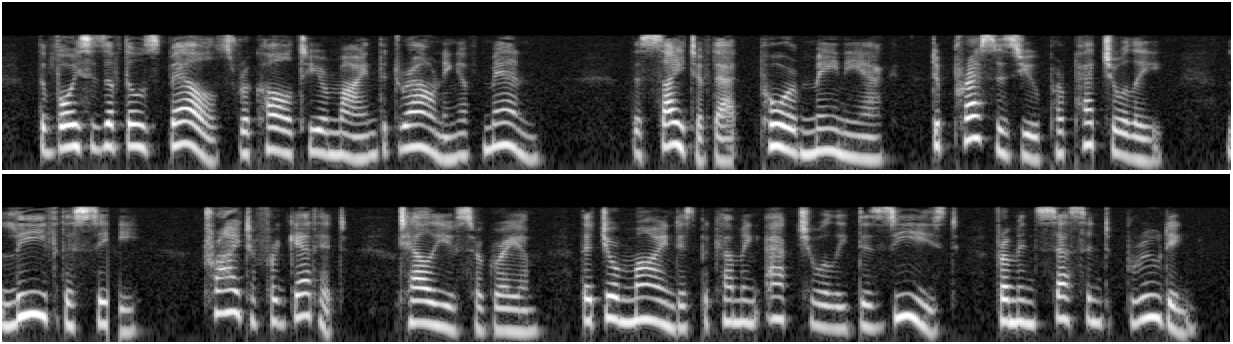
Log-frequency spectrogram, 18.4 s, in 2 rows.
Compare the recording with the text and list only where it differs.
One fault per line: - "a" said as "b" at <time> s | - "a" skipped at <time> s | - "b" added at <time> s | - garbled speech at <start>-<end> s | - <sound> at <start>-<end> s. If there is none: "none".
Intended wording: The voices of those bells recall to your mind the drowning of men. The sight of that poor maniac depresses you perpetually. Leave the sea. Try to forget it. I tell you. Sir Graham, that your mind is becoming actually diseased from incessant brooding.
- dropout at 10.0-10.1 s
- "I" skipped at 11.8 s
